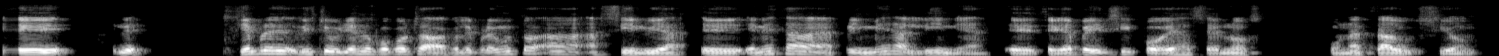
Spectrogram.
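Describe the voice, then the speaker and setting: A man's voice: medium pitch, darkish tone, highs cut off. A man with a Paraguayan Spanish accent teaching a Guarani class over a video call, patiently sounding out syllables one by one. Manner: patient, spells out syllables slowly. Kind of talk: online language lesson.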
